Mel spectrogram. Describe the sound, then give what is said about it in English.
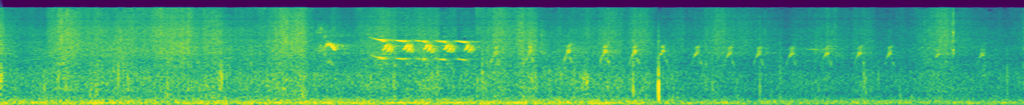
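At the edge of a field, a short burst of sharp, whistled whip calls from a great crested flycatcher rings out clearly midway, followed by a steady run of faint ticking notes, apparently from a house wren, over low outdoor rumble. “Those whips were from a great crested flycatcher.”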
